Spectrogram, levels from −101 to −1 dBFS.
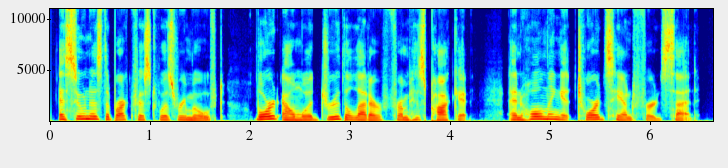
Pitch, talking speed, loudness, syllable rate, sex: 200 Hz, 190 wpm, -18 LUFS, 5.4 syllables/s, female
